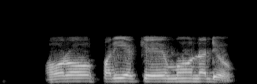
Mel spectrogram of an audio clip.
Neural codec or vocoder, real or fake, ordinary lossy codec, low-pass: none; real; Opus, 24 kbps; 3.6 kHz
